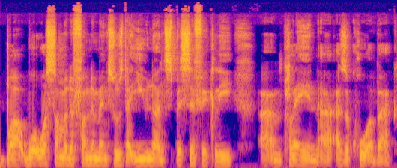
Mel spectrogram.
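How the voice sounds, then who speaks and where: On a very clean recording with a silent background, a normal speaking voice goes along fairly quickly, its pitch varying in an ordinary way. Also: man, medium pitch for a man. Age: 30s. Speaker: podcast host. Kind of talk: interview.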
